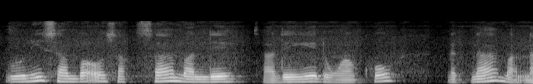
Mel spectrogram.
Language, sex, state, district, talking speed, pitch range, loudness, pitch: Garo, male, Meghalaya, South Garo Hills, 90 wpm, 115-145 Hz, -16 LUFS, 130 Hz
